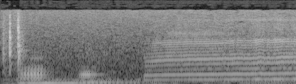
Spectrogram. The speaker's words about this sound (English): They're like, yeah, these like big birds. Wait, the cockroach sound is just a bird? It sounds kind of like a sheep.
